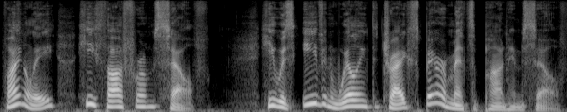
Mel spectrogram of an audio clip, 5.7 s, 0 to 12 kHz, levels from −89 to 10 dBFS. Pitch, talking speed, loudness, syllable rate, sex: 160 Hz, 150 wpm, -18 LUFS, 4.9 syllables/s, male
